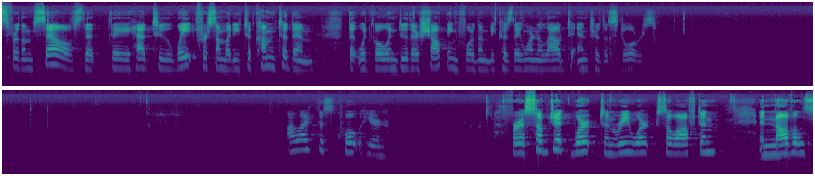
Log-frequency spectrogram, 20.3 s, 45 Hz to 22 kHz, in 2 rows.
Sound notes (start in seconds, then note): 8.1 silence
